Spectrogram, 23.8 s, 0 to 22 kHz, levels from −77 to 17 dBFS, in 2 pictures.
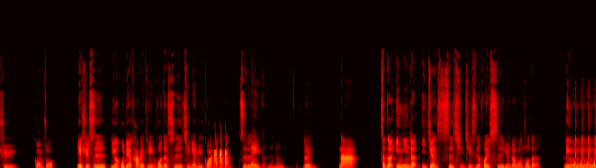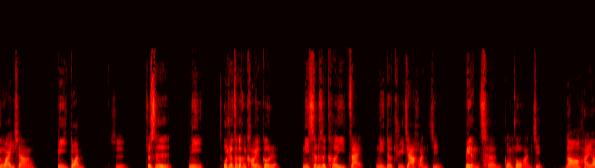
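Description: Speech with two bursts of repeated frames. At 4.27 s, a 104.5 ms block plays three extra times, adding 313.5 ms. At 11.48 s, a 130.6 ms block plays four extra times, adding 522.4 ms. Each stutters because the decoder replays the same compressed frames.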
